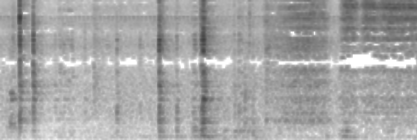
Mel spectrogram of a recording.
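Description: Faint handling of an inverter air-conditioner circuit board while a wire connector is pushed onto its terminal: a few small clicks near the start and again around the middle, then soft rubbing of hands and cables.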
